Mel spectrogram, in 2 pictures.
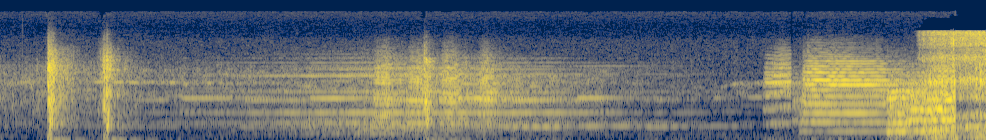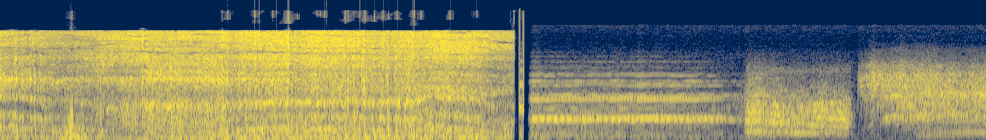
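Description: A large monster roars loudly.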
